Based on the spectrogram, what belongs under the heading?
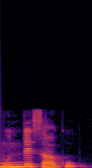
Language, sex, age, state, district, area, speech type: Kannada, female, 30-45, Karnataka, Chikkaballapur, rural, read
